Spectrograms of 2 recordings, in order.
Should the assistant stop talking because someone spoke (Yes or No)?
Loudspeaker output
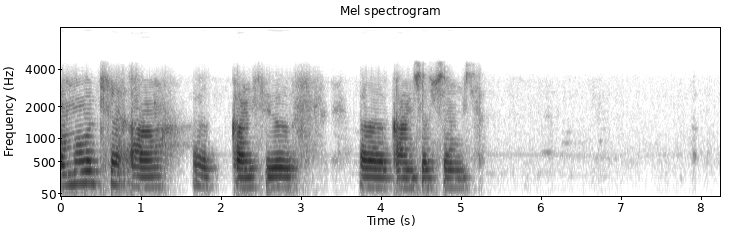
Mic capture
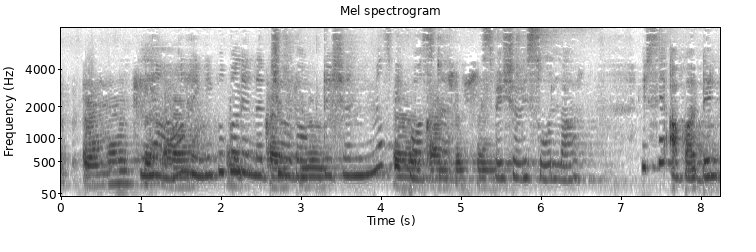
Yes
